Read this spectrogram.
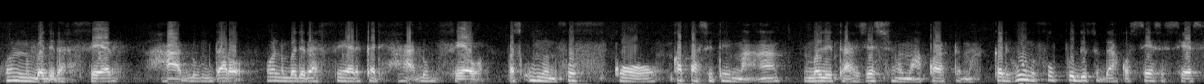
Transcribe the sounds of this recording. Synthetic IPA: wɔlnubadiɾaɾfɛɾɛ | haɗumdaɾɔ̰wɔlːubadiɾaɾfɛɾɛkadihaɗumfɛwɔ̰paskɔumɗunfofkɔkapasitɛma̰an | numbadiɾtad͡ʒɛstiɔnmakɔɾɛk̚tɛmakadiɦuːnufofpːodisudakɔsɛsɛsɛsɛ̥

